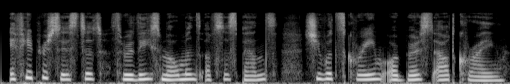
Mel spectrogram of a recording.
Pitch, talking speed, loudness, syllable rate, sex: 225 Hz, 175 wpm, -16 LUFS, 4.5 syllables/s, female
